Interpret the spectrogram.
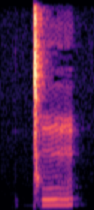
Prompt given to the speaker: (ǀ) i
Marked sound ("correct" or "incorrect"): correct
